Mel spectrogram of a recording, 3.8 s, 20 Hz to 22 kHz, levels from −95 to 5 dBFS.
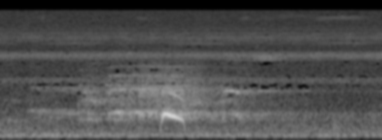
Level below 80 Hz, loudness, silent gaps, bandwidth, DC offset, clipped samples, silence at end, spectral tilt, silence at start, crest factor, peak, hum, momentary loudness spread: -78 dBFS; -23 LUFS; none; 16.5 kHz; under 0.1%; under 0.1%; 0 s; -3.5 dB/octave; 0 s; 20 dB; -6 dBFS; none; 21 LU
